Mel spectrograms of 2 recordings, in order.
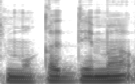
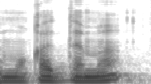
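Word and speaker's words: مقدمة: Okay, so alhamdulillah, last week we went through the muqaddimah of this text, and we said the word is pronounced as muqaddimah or muqaddama, both pertaining to the introduction, the first sort of madkhal, the entry to the text.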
